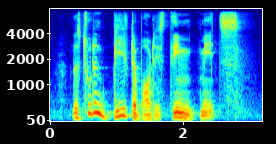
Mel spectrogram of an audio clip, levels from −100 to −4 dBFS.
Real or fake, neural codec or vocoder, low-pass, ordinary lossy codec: fake; vocoder, 44.1 kHz, 128 mel bands every 256 samples, BigVGAN v2; 7.2 kHz; none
